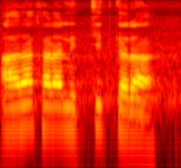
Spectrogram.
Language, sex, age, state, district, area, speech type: Marathi, male, 18-30, Maharashtra, Mumbai City, urban, read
